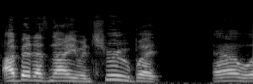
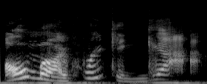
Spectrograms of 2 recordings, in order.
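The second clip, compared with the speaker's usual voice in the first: amazed; 6 semitones higher, 5 dB louder, slower than usual. Real, not acted. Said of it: "reacting to leopard cuddle".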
